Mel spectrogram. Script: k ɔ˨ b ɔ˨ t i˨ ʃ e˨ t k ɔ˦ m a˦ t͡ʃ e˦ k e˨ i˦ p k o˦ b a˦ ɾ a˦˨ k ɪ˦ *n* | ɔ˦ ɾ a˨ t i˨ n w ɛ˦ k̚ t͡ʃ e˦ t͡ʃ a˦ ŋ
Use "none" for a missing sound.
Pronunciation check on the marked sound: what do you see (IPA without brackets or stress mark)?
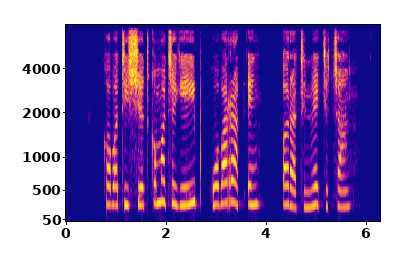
ŋ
